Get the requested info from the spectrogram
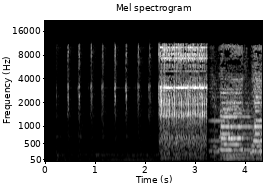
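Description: Clock ticking, about four ticks a second, then an alarm-clock bell ringing loudly for about a second. Plucked-string music starts just after the ringing stops.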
